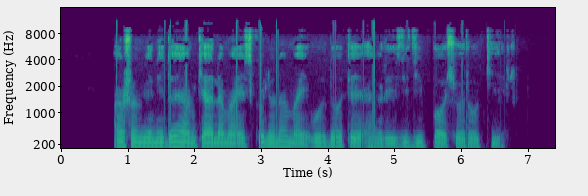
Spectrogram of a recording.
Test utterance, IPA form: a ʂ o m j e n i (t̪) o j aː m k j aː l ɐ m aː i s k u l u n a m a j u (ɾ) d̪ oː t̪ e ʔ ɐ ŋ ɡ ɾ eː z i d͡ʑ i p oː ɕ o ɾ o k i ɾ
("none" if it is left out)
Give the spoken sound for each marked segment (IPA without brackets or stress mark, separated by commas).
d̪, ɾ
